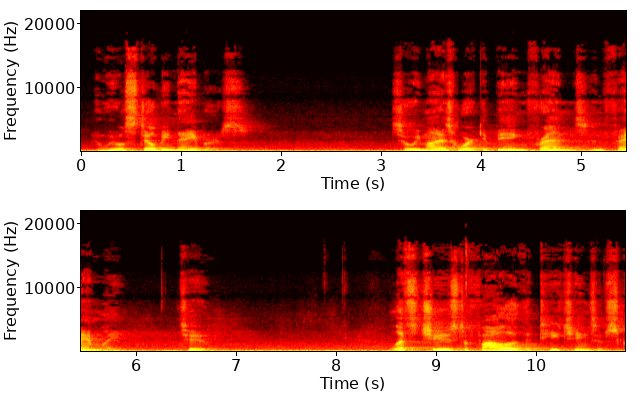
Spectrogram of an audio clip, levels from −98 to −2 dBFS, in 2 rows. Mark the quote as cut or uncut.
cut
